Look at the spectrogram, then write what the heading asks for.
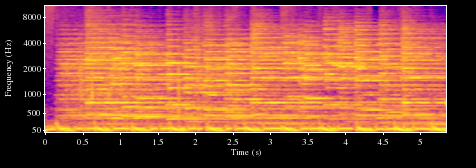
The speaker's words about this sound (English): The bells at West Meon Church have tolled for their last time. The bells in the Church of St John the Evangelist in West Meon rang for the last time on Saturday evening.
